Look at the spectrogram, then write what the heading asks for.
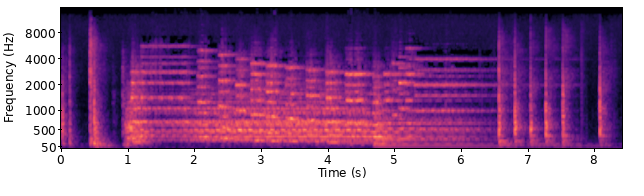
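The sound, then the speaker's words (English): A sergeant pounds with his knuckles on a locked door: a couple of thuds open, a long sustained droning tone fills the middle, then a rapid burst of six or seven loud, dull blows closes it. No one speaks. “Are you coming on that door, Sergeant? I ain't made a dent in it yet. Well, save your knuckles.”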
